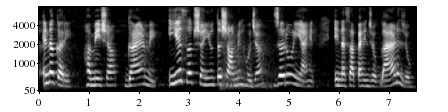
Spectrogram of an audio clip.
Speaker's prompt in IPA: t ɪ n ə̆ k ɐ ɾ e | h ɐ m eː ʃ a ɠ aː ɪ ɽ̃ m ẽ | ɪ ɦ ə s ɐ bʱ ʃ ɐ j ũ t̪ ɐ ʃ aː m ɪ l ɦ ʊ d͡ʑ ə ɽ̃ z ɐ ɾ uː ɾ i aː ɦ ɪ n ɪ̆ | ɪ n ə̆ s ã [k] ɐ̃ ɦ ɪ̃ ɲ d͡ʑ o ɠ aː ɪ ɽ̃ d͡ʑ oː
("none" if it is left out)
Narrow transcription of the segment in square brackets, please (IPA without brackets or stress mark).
p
